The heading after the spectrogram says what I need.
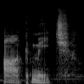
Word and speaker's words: Archmage: So I was like, how do you pronounce that? Yeah, no, there is no I, it's Archmage.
